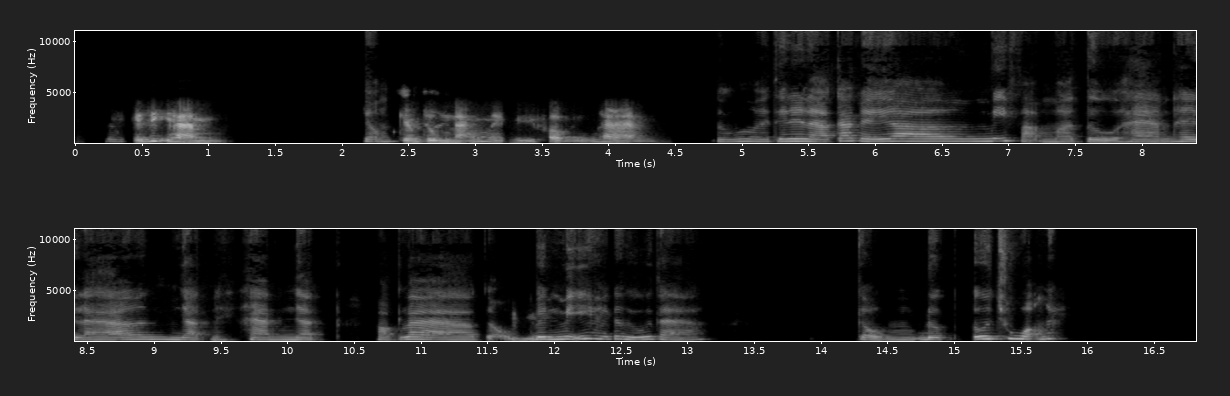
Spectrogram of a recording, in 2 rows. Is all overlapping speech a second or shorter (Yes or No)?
Yes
